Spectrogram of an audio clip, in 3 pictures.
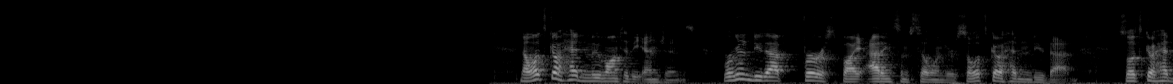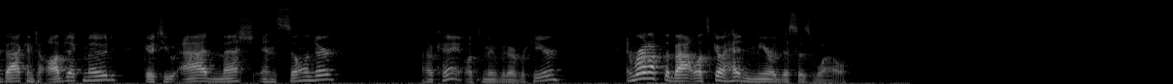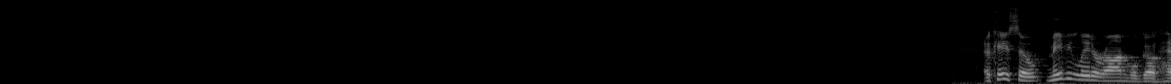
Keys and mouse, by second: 0.0 click, 0.1 click, 0.9 click, 1.4 a, 1.9 drag, 2.5 a, 3.3-4.1 drag, 4.5 a, 9.1 click, 10.9 ctrl+z, 12.1-12.9 drag, 14.4-15.2 drag, 16.4-17.6 drag, 17.8-19.7 drag, 20.8 click, 21.2 click, 21.9-22.3 drag, 22.3 r, 23.8-24.1 drag, 24.1 s, 24.8-25.1 drag, 25.5-26.3 drag, 26.3 s, 26.7 click, 27.1-28.6 drag, 29.7-30.3 drag, 30.8 s.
